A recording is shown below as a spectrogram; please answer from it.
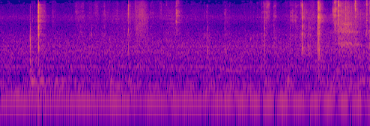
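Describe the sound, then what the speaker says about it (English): Scissors snip at the tag on a pair of socks: faint, scattered little clicks and snips over a low steady electrical hum, quiet and close, with no talking. "Let me cut the tag on this so I can show you."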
